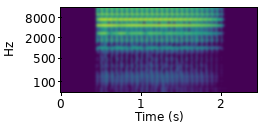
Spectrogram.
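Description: Bell ringing in a rapid, even trill, used as an alarm-clock sound effect. It starts about half a second in and cuts off at the end.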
